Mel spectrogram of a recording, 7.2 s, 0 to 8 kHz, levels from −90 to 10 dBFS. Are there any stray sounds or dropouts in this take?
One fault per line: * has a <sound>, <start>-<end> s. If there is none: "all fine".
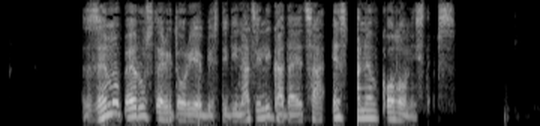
* has a dropout, 4.7-4.8 s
